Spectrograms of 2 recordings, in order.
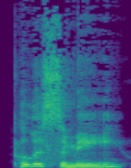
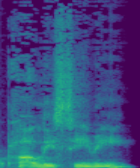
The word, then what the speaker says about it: polysemy: But polysemy or polysemy, both pronunciations are acceptable, exists in all natural languages, so it gives you something to think about.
